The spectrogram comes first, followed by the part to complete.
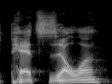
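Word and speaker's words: Petrzela: I think it's Petzela. I think the R is silent there.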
